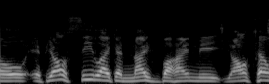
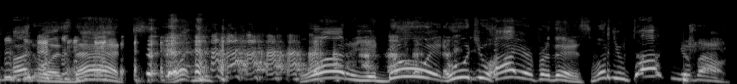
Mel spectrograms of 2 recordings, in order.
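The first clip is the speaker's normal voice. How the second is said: mock outraged bewilderment; 3 semitones higher, 3 dB louder than usual. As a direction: demand an explanation in hammed-up disbelief. Mock outrage at the fake accent.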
